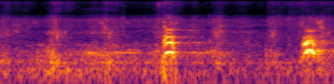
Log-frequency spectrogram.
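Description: A dog shut out on an apartment balcony barks twice, two sharp separate yelps spaced about a second and a half apart, faint and somewhat distant over quiet background noise.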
